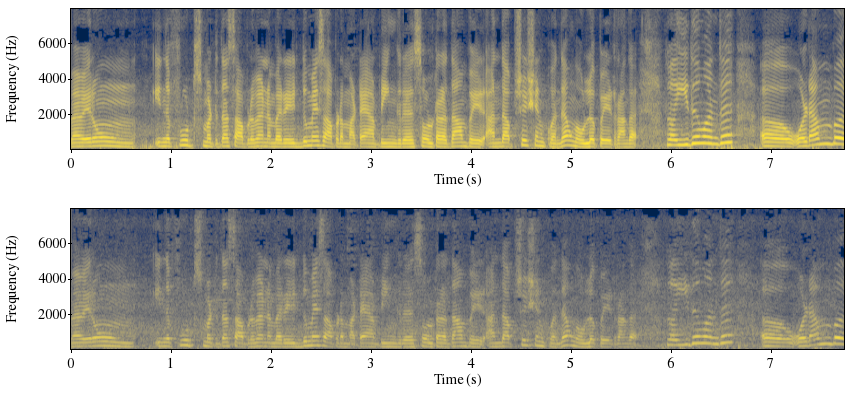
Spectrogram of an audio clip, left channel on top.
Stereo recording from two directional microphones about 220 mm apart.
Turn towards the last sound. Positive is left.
turn(degrees=50)  # may be behind; listen again after turning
